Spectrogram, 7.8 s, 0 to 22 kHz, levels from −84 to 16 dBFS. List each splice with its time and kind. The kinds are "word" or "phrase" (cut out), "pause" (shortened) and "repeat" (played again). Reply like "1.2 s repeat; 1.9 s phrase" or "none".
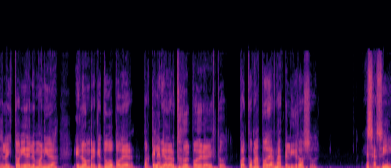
2.8 s pause; 4.7 s pause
